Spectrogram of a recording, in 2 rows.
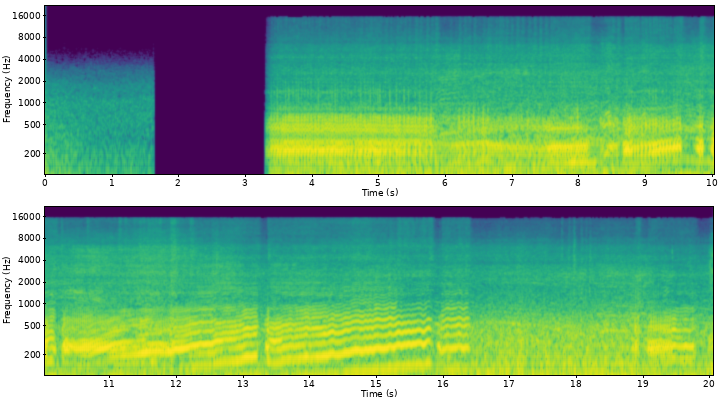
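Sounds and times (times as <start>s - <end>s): two-stroke engine revving: 3.3s - 16.5s, 18.8s - 20.0s.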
